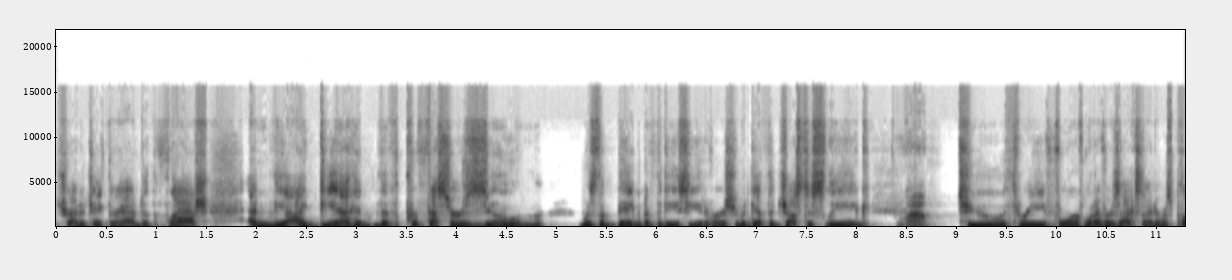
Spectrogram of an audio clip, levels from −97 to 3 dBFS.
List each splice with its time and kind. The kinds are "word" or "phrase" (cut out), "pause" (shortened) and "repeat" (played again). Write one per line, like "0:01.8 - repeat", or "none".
0:03.1 - word
0:05.9 - word
0:06.9 - word
0:10.3 - word

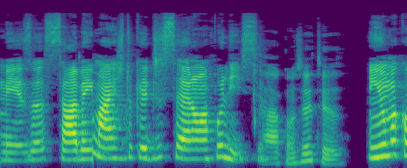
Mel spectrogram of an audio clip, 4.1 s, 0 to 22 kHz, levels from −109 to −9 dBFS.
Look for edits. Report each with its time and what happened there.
0:00.9 - word

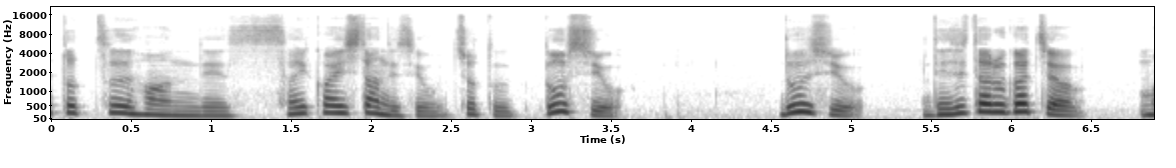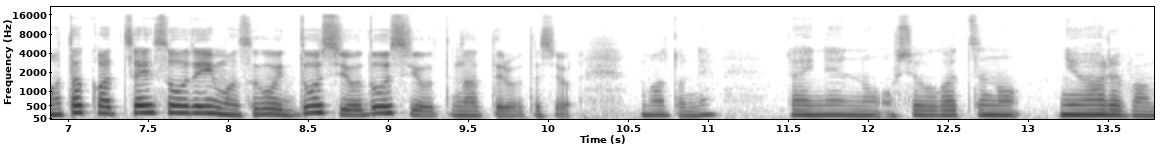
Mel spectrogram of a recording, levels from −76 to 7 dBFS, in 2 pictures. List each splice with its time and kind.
none

